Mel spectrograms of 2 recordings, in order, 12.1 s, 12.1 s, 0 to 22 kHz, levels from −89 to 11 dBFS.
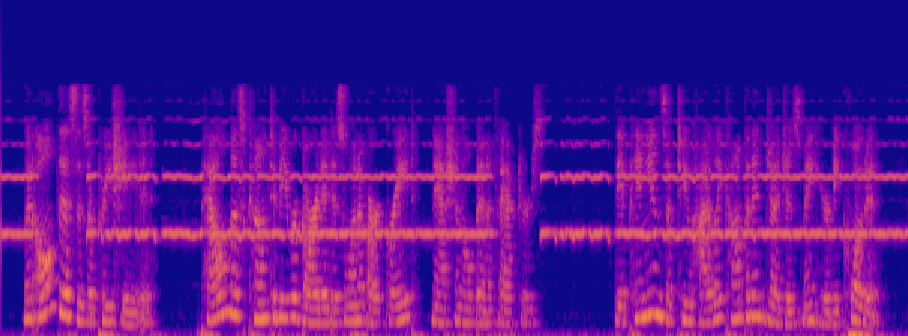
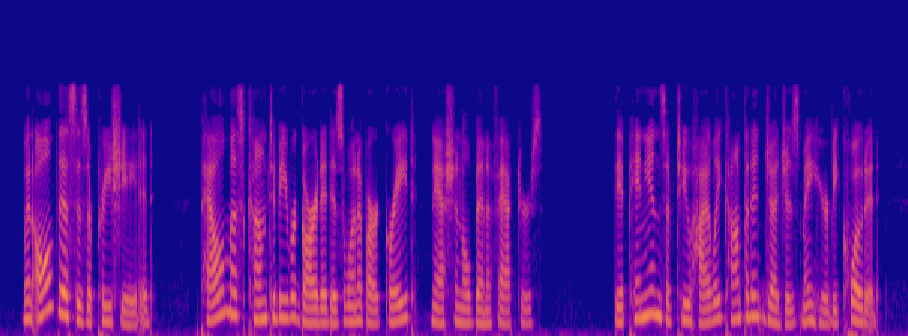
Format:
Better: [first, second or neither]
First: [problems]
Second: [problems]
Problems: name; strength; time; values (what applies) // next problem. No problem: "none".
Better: second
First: background sound (Wind instrument, woodwind instrument); 2 dB below the speech // room echo; dies away in 0.2 s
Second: none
